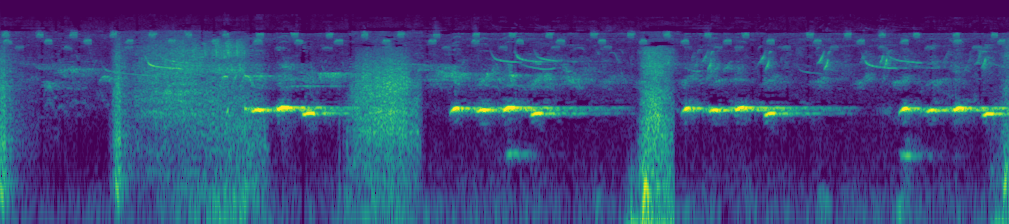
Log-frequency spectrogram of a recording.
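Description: Birdsong: a whistled phrase repeated about every one and a half seconds, with short high chirps and quick gliding calls over it, and three whooshing swells of noise.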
